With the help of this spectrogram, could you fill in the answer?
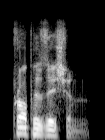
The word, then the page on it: proposition: British English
